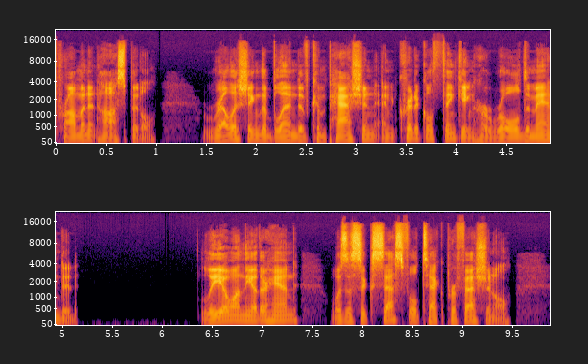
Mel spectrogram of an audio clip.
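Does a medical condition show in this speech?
No.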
